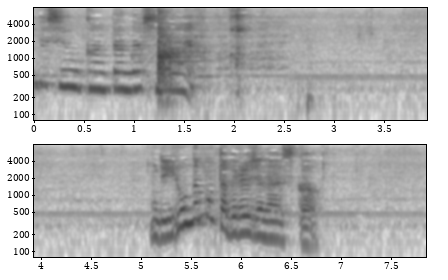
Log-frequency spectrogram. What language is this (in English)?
Japanese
